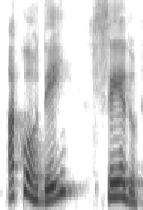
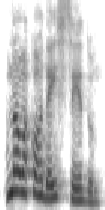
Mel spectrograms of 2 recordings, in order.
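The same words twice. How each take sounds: First: Slow statement, falling on "cedo"; declarative intonation. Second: Said in the usual way. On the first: Shown as a demonstration. Teacher giving an affirmative statement example, slow and falling. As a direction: state it slowly and plainly. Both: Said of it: "elas são frases declarativas".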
